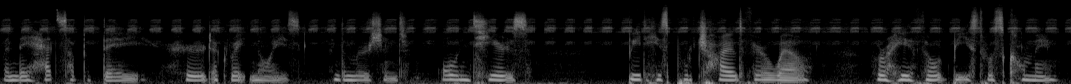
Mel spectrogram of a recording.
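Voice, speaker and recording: A woman reading a fairy tale aloud in a soft, breathy ASMR style that often slips toward a whisper, gentle and careful. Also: mid-range voice, low-quality recording. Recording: faint background noise with chirping insects. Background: outdoor nature ambience, crickets.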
